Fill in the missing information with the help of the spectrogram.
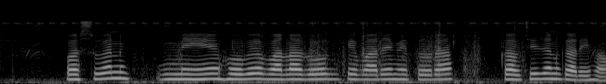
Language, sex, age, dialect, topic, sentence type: Magahi, male, 18-24, Western, agriculture, statement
